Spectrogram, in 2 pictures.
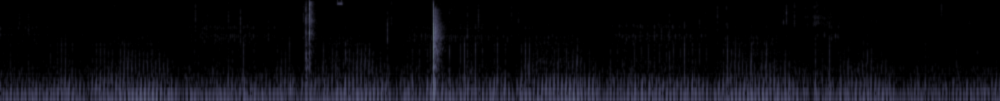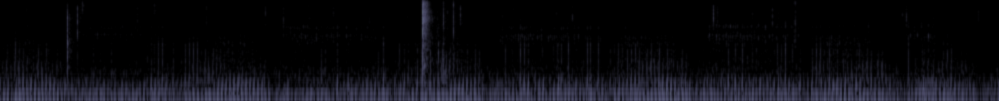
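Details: Deep, soothing purr from a sleeping cat, pulsing steadily with its breathing, while an indoor fireplace adds occasional crisp crackles and a few louder pops.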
